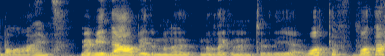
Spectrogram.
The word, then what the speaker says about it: Malignant: Maybe that'll be the Malignant of the year. What the hell? How do you pronounce that film's name? Malignant. It's like Maleficent.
